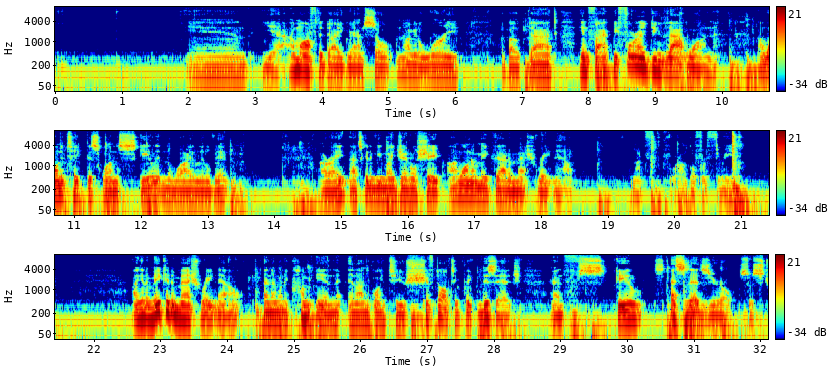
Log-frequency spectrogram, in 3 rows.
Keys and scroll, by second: 8.1 x, 9.4 Tab, 10.1 Tab, 10.4 a, 11.5 s, 12.1 y, 13.4 Tab, 14.4 alt+a, 24.4 Tab, 25.2 alt+a, 26.1 2, 30.6 s, 30.8 z, 31.4 0.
